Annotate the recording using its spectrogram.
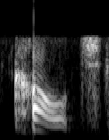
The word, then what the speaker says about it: culch: And until it attaches to a piece of shell called culch, rhymes with mulch, but it's culch,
